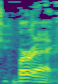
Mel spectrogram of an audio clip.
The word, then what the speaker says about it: Burak: So uh, so Pete Burek is uh, he a uh, Bur- Burak. – now you made me question how I say your name. – It's like Burr and then Ack. Burak.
